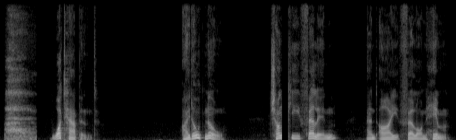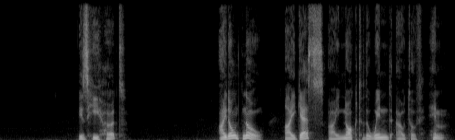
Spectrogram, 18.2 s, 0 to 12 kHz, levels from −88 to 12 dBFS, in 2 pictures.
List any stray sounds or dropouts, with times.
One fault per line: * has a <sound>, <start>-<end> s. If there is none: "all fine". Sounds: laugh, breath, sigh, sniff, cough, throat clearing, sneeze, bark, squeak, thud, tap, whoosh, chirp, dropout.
* has a sigh, 0.1-0.7 s
* has a dropout, 5.6-5.8 s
